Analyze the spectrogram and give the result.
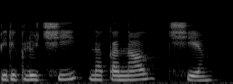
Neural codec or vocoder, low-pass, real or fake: none; 7.2 kHz; real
